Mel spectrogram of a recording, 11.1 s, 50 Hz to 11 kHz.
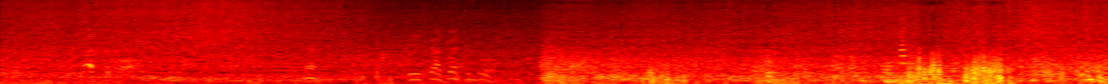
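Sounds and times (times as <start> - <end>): heavy rain: 0.0 - 11.0
running floodwater: 0.0 - 11.0
wind buffeting microphone: 5.4 - 11.0.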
